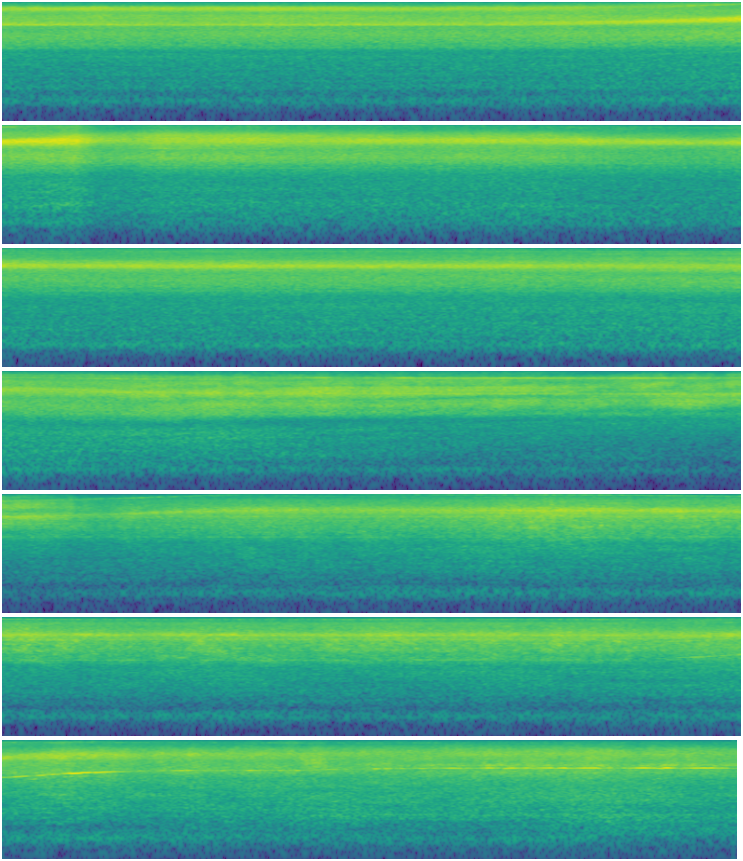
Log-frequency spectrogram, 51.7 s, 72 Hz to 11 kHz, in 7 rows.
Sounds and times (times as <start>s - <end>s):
Fixed-wing aircraft, airplane: 0.0s - 51.6s.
